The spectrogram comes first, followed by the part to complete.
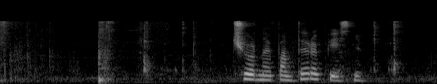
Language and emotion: Russian, neutral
